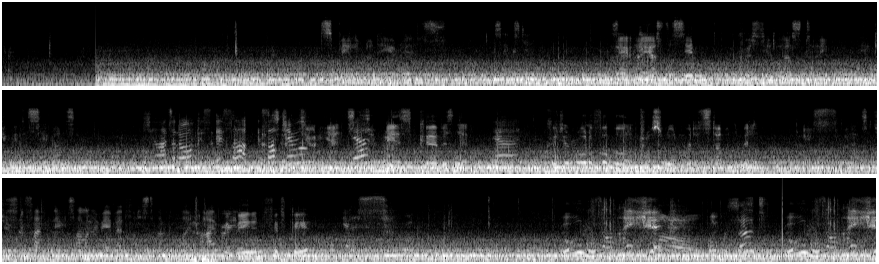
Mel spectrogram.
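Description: Steady road and engine rumble heard inside a car's cabin at speed, starting abruptly about a second in.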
